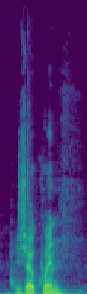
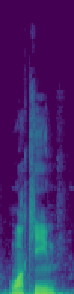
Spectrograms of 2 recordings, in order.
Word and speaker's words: Joaquin: Is it Joaquin? Thank you. Oh, like Joaquin Phoenix. Yup, you got it. It is. You're correct, Joaquin.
